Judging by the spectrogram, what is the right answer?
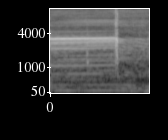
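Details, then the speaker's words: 1965 Plymouth A-body heater blower motor, sat for years, bench-tested off a battery before teardown: a steady, high-pitched electric whine for about a second, then it cuts off. The motor spins freely and runs normally. "the blower motor runs, but I know there's going to be somebody out there in the comment section, or maybe not, that's going to be like, well, if it runs, why are you taking it apart?"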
